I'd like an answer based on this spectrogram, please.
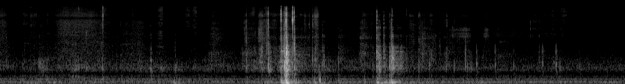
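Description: Cardboard box being handled and picked at by fingers, with two sharp knocks, the louder about three seconds in and a second about a second later, and faint scratches and ticks.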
